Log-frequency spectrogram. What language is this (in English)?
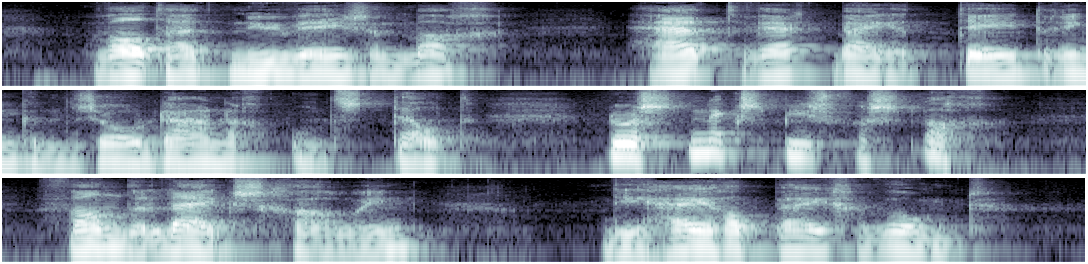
Dutch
